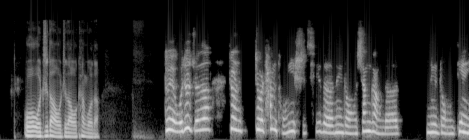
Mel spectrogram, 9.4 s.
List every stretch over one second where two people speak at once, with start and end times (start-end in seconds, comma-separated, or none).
none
